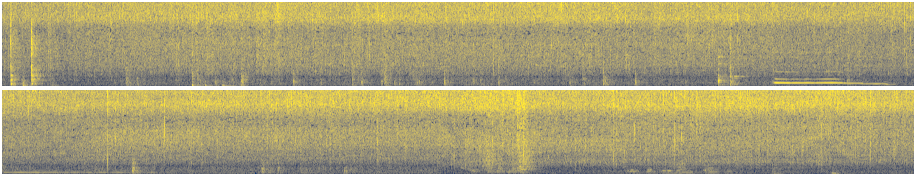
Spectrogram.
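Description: Liver, broccoli and onions sizzling in a non-stick frying pan as they are stirred, the spatula knocking and scraping against the pan now and then. About midway a loud pitched tone sounds for a few seconds, stepping down in pitch.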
